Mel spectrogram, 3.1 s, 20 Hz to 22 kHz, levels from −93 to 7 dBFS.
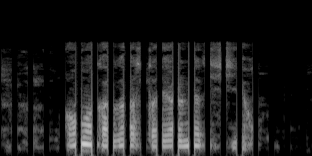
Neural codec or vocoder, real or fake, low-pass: none; real; 7.2 kHz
